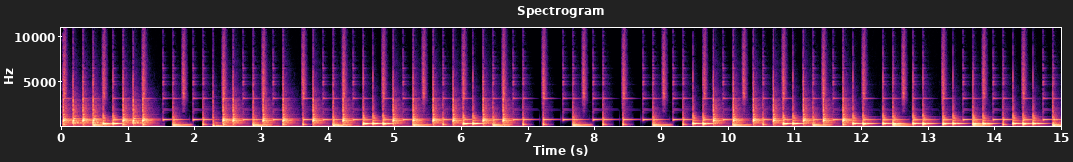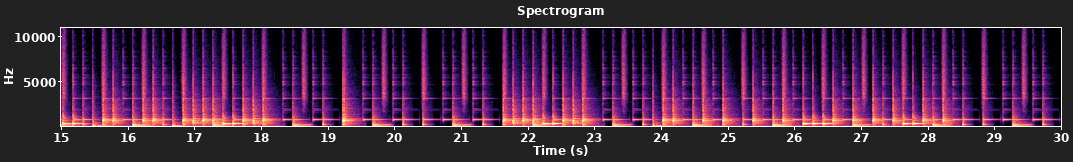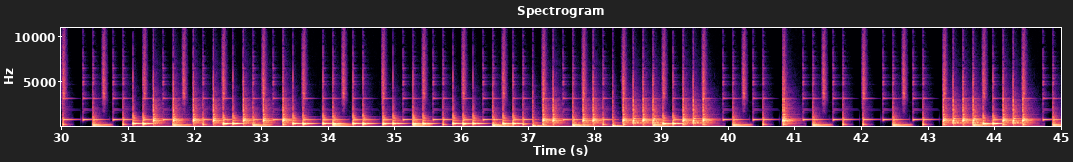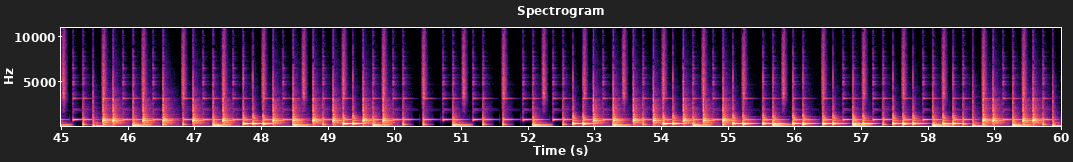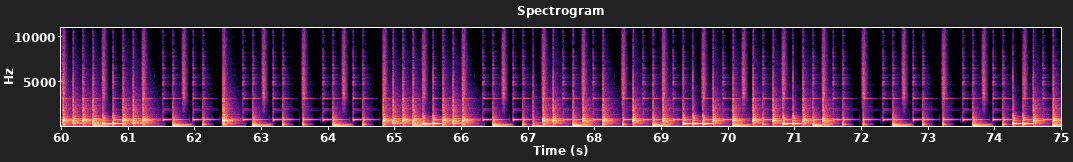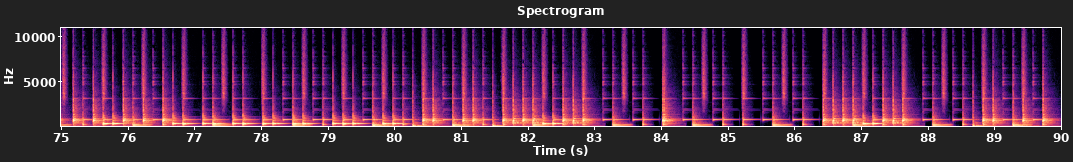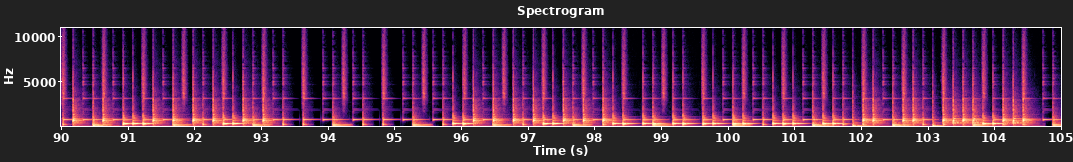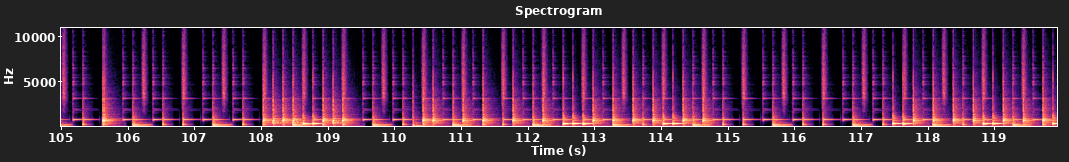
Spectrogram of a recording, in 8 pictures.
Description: A Malinke djembe rhythm (Mali, Guinea) that is played while men harvest in the field to give them energy.
audio (with shekeré, bass & bell)
Kassa-1-fast-hh.mp3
